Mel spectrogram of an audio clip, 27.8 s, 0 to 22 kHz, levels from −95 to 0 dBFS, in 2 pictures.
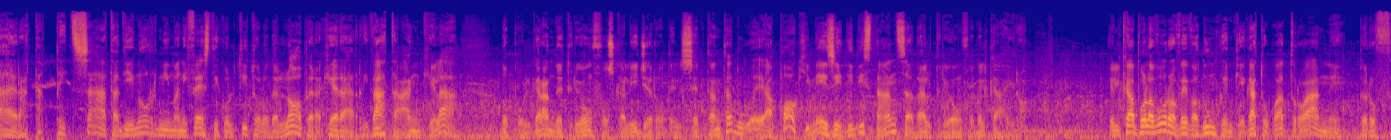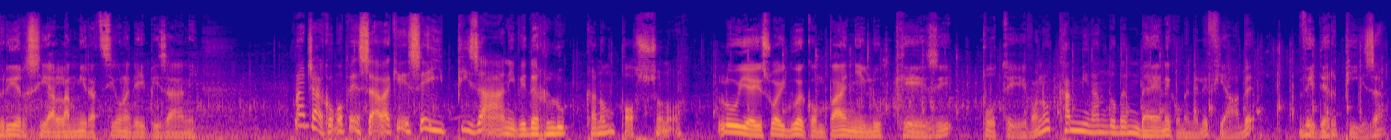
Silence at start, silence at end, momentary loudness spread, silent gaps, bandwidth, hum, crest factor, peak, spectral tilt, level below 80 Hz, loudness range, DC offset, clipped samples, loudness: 0 s; 0 s; 11 LU; none; 16 kHz; none; 20 dB; -10 dBFS; -5 dB/octave; -44 dBFS; 4 LU; under 0.1%; under 0.1%; -30 LUFS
